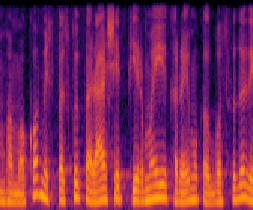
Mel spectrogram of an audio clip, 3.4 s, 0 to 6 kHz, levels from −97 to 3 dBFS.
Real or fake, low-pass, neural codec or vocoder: real; 5.4 kHz; none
